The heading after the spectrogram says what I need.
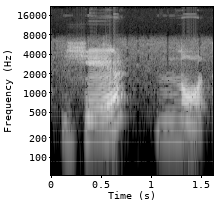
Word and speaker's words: єнот: звуки ділимо на склади єнот ставимо наголос єнот наголос падає на о приголосні звуки н твердий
